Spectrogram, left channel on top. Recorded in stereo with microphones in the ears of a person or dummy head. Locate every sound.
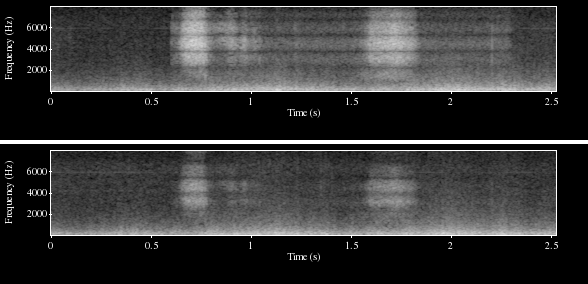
0.6 s a whoosh: 60° left (ahead or behind)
